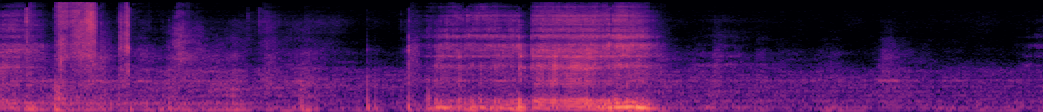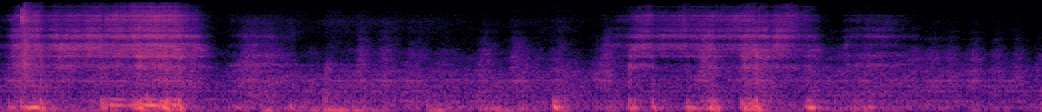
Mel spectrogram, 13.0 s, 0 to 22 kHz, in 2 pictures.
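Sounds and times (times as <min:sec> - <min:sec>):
dog snoring: 0:02.6 - 0:04.2, 0:06.5 - 0:07.8, 0:10.4 - 0:11.7.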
